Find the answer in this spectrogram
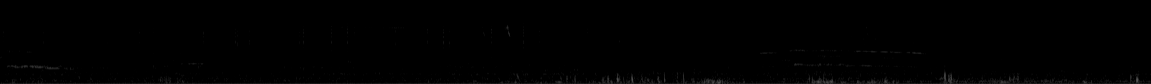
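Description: Faint bird calls over a near-silent countryside background: a few short whistled notes, and a longer slightly falling whistle about eight seconds in, with scattered soft clicks and low thuds.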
